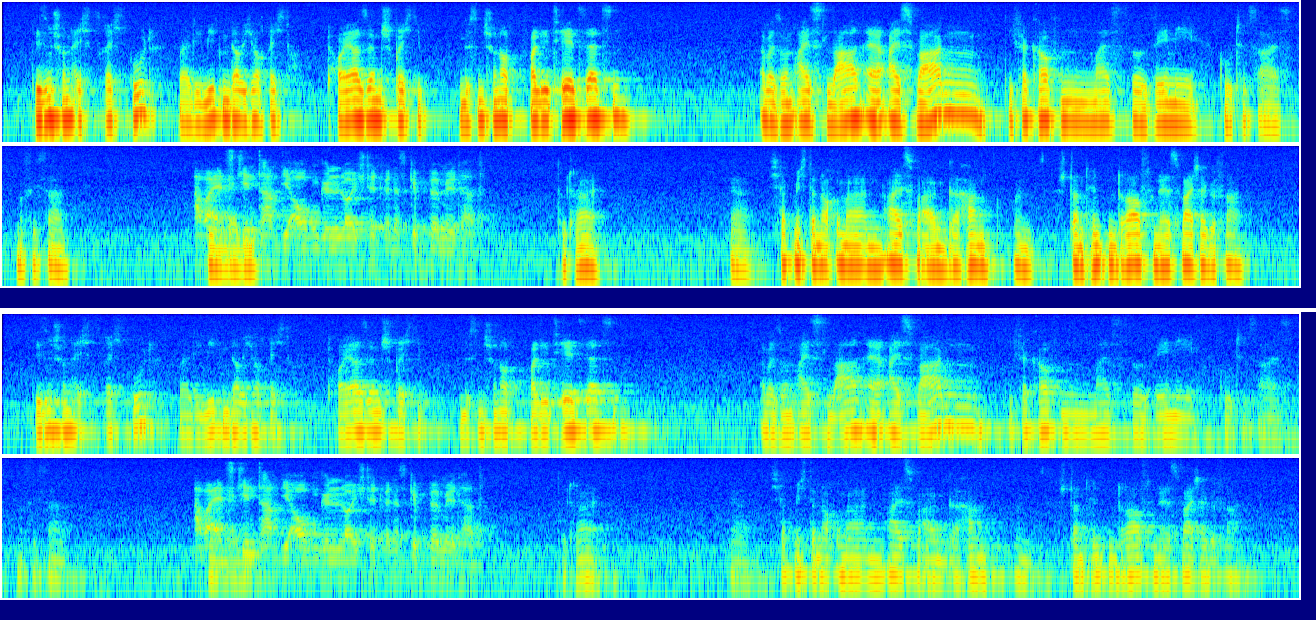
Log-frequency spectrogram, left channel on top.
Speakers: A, on the left; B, in the centre.
A: die sind schon echt recht gut, weil die Mieten, glaube ich, auch recht teuer sind. Sprich, die müssen schon auf Qualität setzen. Aber so ein Eisla äh, Eiswagen, die verkaufen meist so semi-gutes Eis, muss ich sagen,
B: Aber
A: hier
B: als
A: in Berlin.
B: Kind haben die Augen geleuchtet, wenn es gebimmelt hat.
A: Total. Ja, ich habe mich dann auch immer an einen Eiswagen gehangen und stand hinten drauf und er ist weitergefahren.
